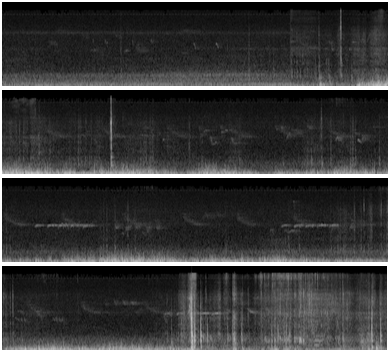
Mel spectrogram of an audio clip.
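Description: Gusty low rumble of wind buffeting the microphone on open water, with a small bird chirping again and again in the background. Near the end comes a sharp click and a short burst of noise as a bass is hooked and reeled in.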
